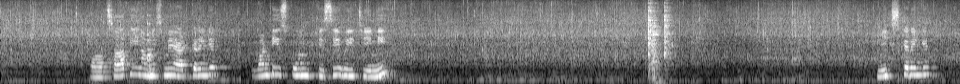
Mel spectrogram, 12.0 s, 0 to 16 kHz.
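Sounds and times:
food sizzling in frying pan: 0.0 - 12.0
spatula stirring in pan: 3.7 - 12.0.

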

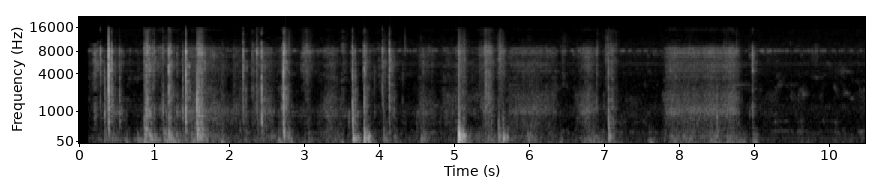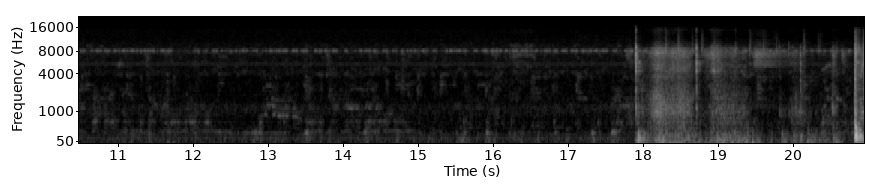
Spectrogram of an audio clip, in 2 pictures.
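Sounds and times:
thumps and knocks: 0.2 - 6.0, 20.0 - 20.9.

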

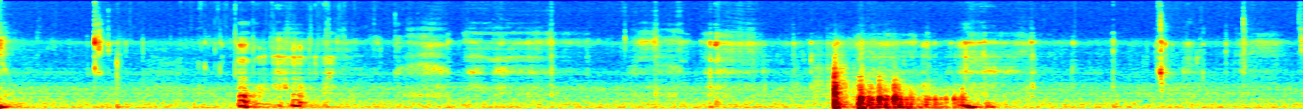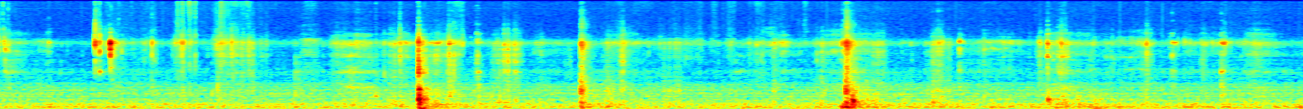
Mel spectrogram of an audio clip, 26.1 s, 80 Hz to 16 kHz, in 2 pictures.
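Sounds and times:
person biting and chewing pizza: 13.9 - 25.6.

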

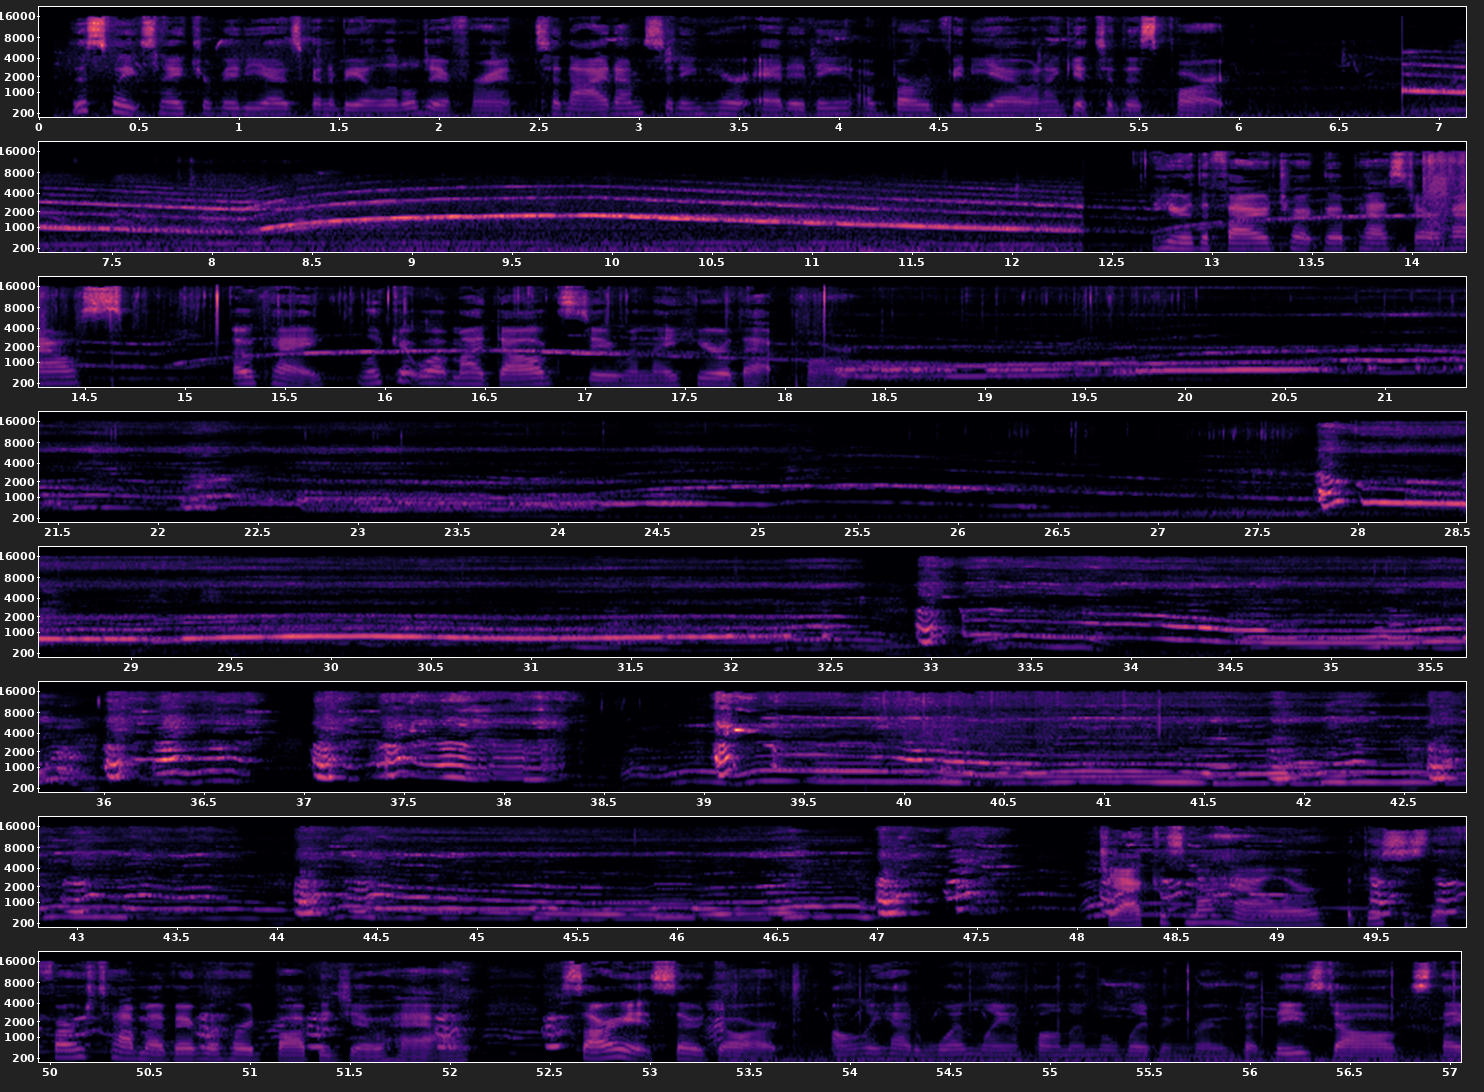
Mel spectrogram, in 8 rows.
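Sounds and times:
fire truck siren wailing: 6.8 - 52.6
dogs howling: 16.0 - 52.8.

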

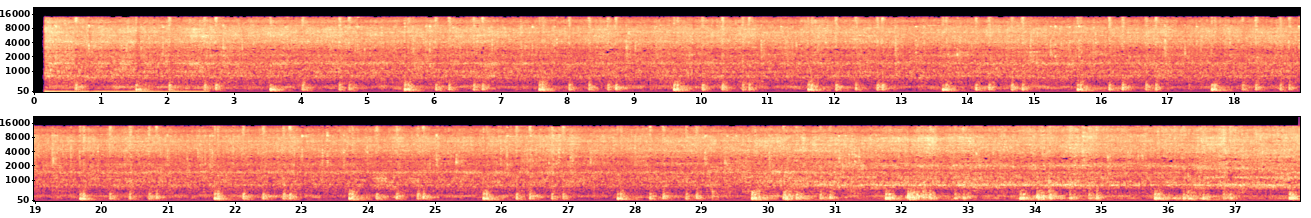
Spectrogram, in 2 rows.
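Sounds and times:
filling machine hiss and whir: 0.2 - 37.9
machine knocks and clacks: 0.2 - 37.9.

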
